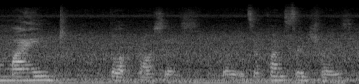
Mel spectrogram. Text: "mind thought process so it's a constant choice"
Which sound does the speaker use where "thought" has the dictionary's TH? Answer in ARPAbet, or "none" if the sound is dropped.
T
